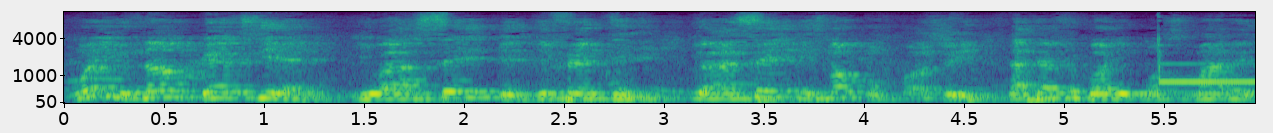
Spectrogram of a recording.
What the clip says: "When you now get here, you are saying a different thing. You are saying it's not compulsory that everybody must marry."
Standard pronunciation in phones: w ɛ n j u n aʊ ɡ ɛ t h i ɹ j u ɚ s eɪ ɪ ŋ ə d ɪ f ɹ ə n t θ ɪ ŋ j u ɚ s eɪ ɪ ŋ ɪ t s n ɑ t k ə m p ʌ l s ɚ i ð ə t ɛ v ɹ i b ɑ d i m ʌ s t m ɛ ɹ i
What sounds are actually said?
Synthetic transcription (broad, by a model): w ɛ n j u n aʊ ɡ ɛ t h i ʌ j u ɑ s eɪ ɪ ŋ ə d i f ɹ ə n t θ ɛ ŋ j u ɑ s eɪ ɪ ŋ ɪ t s n ɑ t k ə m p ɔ s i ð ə t ɛ v ɹ i b ɑ d i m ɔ s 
